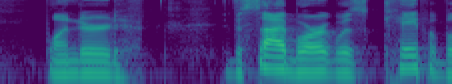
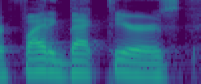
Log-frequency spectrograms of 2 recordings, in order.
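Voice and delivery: plain reading voice

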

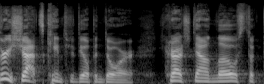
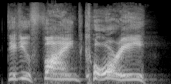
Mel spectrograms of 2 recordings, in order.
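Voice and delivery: loud, high barking chief; gruff police chief; 12 semitones higher, 17 dB louder, slower than usual. Acted. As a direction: bark like a surly boss.

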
